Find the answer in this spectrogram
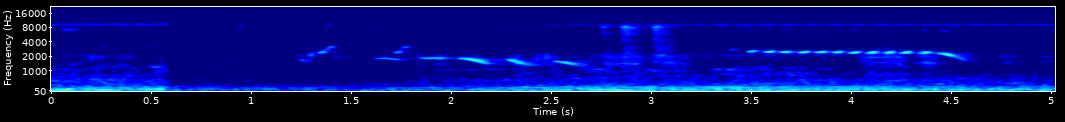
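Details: Common iora in full song: a few short rising whistles, then sliding descending whistled notes and a long, steady, trilled whistle that drops at the end. The bird is fairly faint over a constant low rumbling hum.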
